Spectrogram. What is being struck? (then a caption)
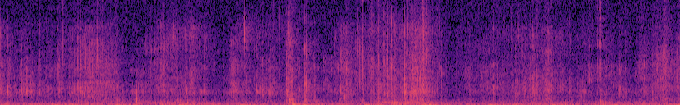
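Artificial foam roses. A light, soft bunch of white artificial foam roses held in one hand is scratched and tapped with long nails. Quiet, crisp crinkling and scratching taps run on irregularly over a steady low hum, with bright rustling peaks throughout.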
